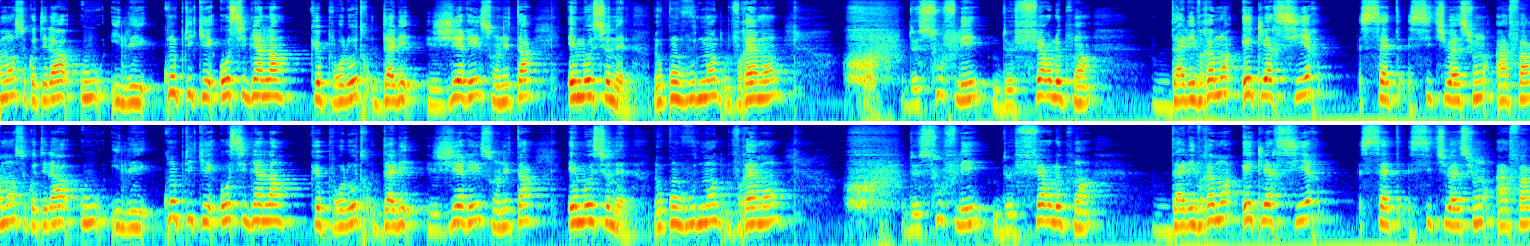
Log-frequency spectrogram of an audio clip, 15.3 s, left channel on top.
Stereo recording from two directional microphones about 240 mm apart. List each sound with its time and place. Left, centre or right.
0.0 s speech: left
